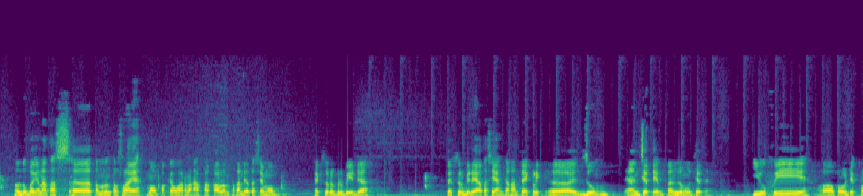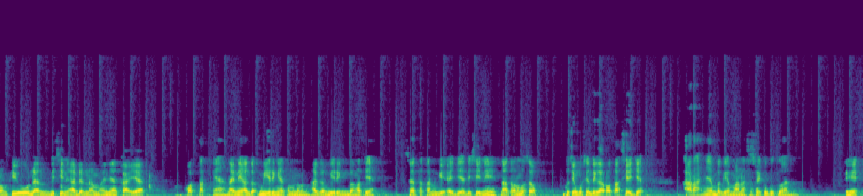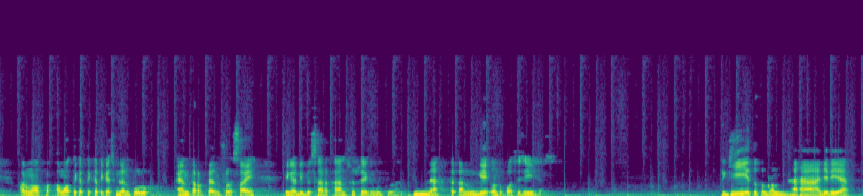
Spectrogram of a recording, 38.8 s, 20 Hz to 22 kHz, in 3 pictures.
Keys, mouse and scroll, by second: 0.7 middle click, 1.2 scroll down 2, 2.0 middle click, 3.2 click, 3.9-5.1 middle drag, 5.1 click, 6.1 shift+middle click, 8.3 click, 13.5 middle click, 14.3-15.7 scroll up 3, 14.8 middle click, 15.7-17.2 drag, 17.2 middle click, 18.9 g, 37.0 middle click, 38.2-38.8 middle drag.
